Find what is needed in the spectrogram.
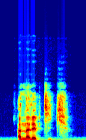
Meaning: analeptic
- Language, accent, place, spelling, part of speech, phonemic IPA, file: French, France, Lyon, analeptique, adjective, /a.na.lɛp.tik/, LL-Q150 (fra)-analeptique.wav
